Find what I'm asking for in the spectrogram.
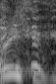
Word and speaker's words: Reese's: Reese cups. – Say it again for me. I have my mouth. – Reese's. It's Reese's. The Reese's cup. – No, you and Nate. – It's Reese's.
